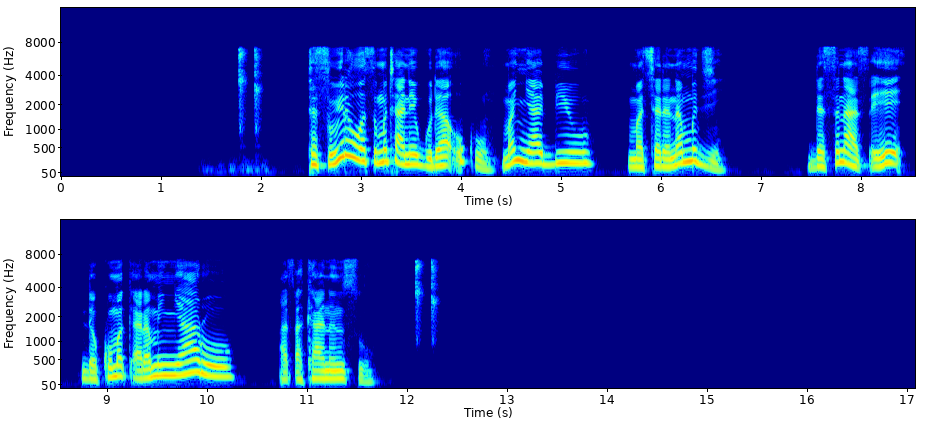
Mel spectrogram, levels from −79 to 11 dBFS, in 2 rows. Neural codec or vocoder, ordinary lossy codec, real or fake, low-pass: none; none; real; 7.2 kHz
